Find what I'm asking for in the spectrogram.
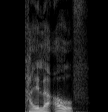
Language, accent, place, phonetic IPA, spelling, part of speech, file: German, Germany, Berlin, [ˌtaɪ̯lə ˈaʊ̯f], teile auf, verb, De-teile auf.ogg
- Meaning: inflection of aufteilen: 1. first-person singular present 2. first/third-person singular subjunctive I 3. singular imperative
